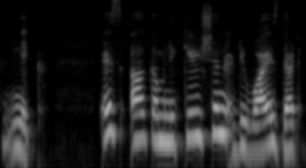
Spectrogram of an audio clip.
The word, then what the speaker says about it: NIC: A network card, sometimes called a network interface card, NIC, pronounced NIC, is a communication device that enables a computer or device that does not have built-in networking capability to access a network.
